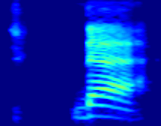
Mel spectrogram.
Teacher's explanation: kalau dal ini, ujung lidah itu dia ketemu sama pangkal 2 gigi seri. Otomatis ujung lidah kita itu ada di belakang gigi seri atas. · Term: huruf dal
